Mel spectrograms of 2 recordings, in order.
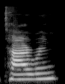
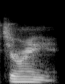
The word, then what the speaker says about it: Teran: what are some um am I pronouncing your name correctly Tyron it's Teran Teran okay Teran Teran what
